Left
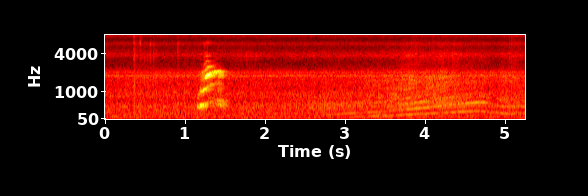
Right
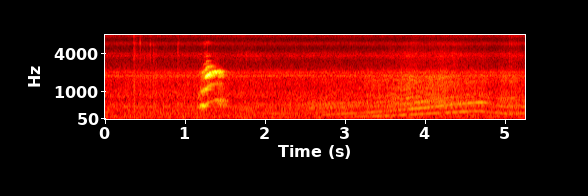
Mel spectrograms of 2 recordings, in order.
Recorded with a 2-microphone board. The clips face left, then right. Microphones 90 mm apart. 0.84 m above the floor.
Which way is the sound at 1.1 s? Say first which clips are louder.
Left 2 dB; 50° left (ahead or behind).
